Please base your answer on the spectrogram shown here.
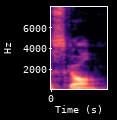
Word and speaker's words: scone: Which way do you pronounce? Scone. Not scone, it's a scone.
